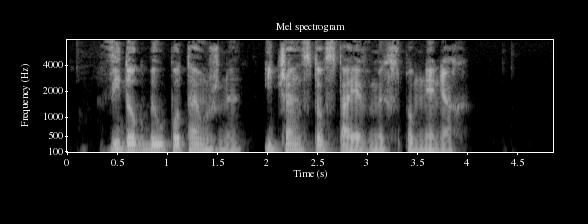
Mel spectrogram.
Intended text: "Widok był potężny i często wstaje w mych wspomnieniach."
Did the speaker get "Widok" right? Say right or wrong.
right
